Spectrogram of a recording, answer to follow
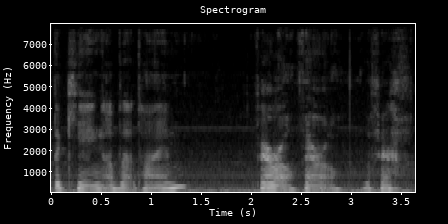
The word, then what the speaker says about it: Pharaoh: Pharaoh. Pharaoh. The Pharaoh. It's spelled so stupidly that it doesn't even sound like it doesn't look like how it's supposed to sound. The Pharaoh.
